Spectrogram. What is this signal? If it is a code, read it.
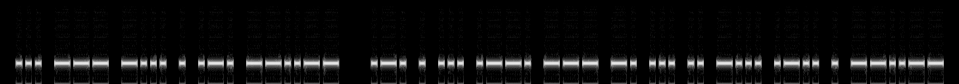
Morse code, heard as a keyed tone, about 25 wpm, 1000 Hz. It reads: SOBER, RESPONSIBLE,
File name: qotdfiles / 25wpm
